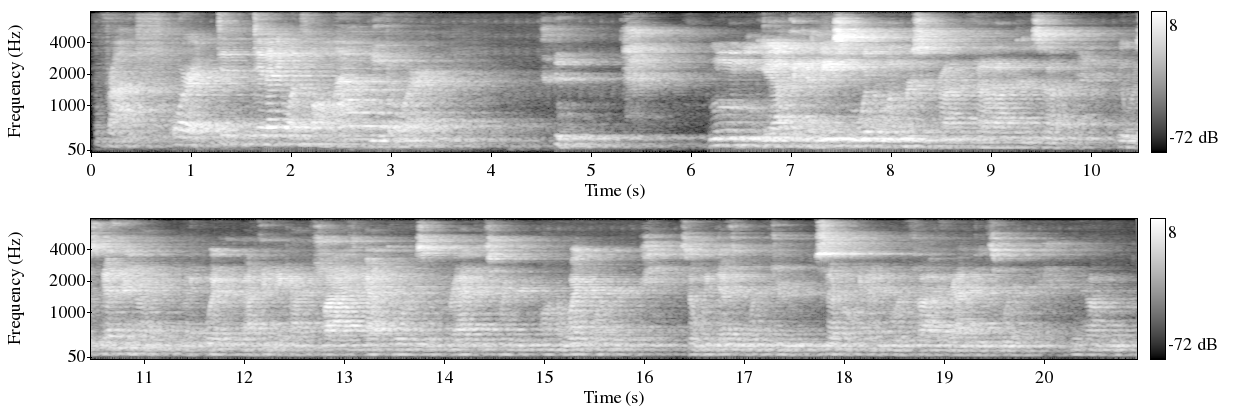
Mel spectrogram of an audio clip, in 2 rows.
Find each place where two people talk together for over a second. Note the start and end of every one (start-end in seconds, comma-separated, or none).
none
